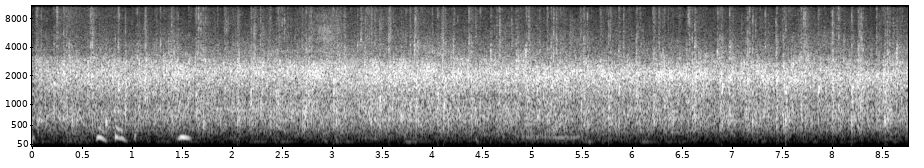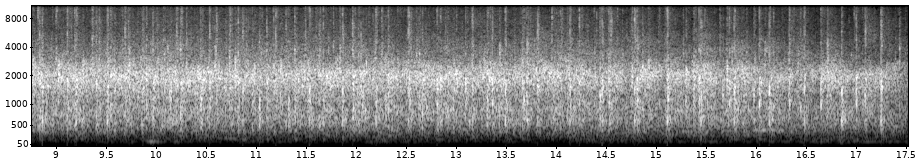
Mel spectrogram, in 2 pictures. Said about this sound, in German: Bitte einmal einen Applaus. Danke, danke.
